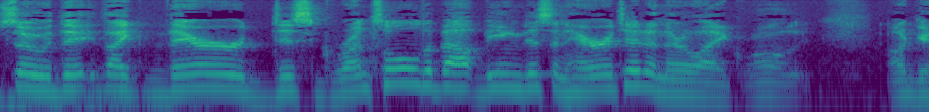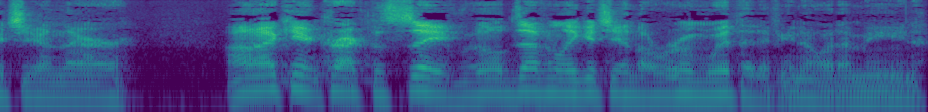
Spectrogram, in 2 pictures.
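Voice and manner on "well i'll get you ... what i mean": rough, raspy, creaky, voice-straining smoker character voice. Playing a disinherited daughter offering to get someone into the room with the safe, voice-straining daughter character voice. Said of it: "this is hurting my voice, so I'm going to stop doing this voice".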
